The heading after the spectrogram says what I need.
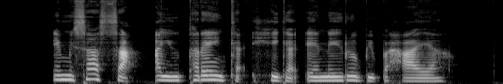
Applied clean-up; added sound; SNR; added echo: neural mask model DeepFilterNet 3.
